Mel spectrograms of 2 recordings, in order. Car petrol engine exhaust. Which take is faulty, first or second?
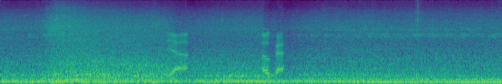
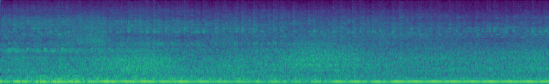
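first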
